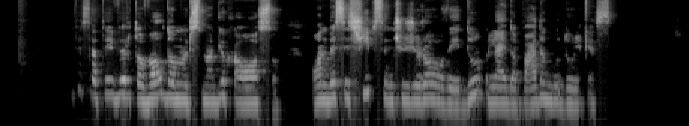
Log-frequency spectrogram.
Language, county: Lithuanian, Vilnius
